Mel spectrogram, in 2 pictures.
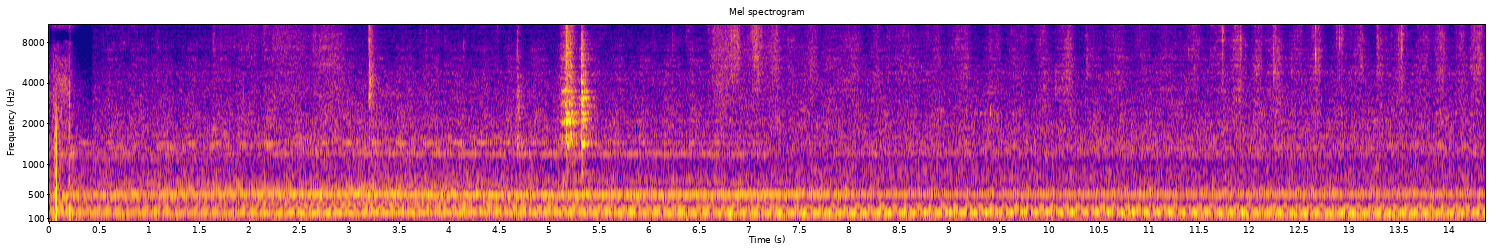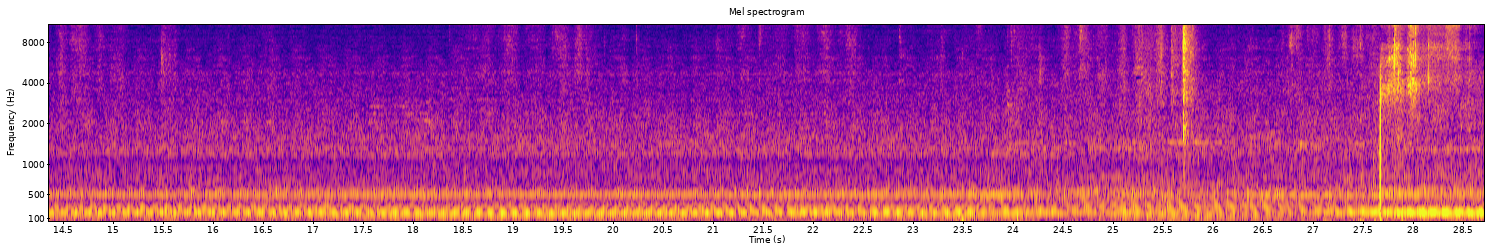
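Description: Steady mechanical hum from a running motor or appliance, low and even, louder in the last second or two. A few light clicks come from raw chicken pieces being handled on a metal tray.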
